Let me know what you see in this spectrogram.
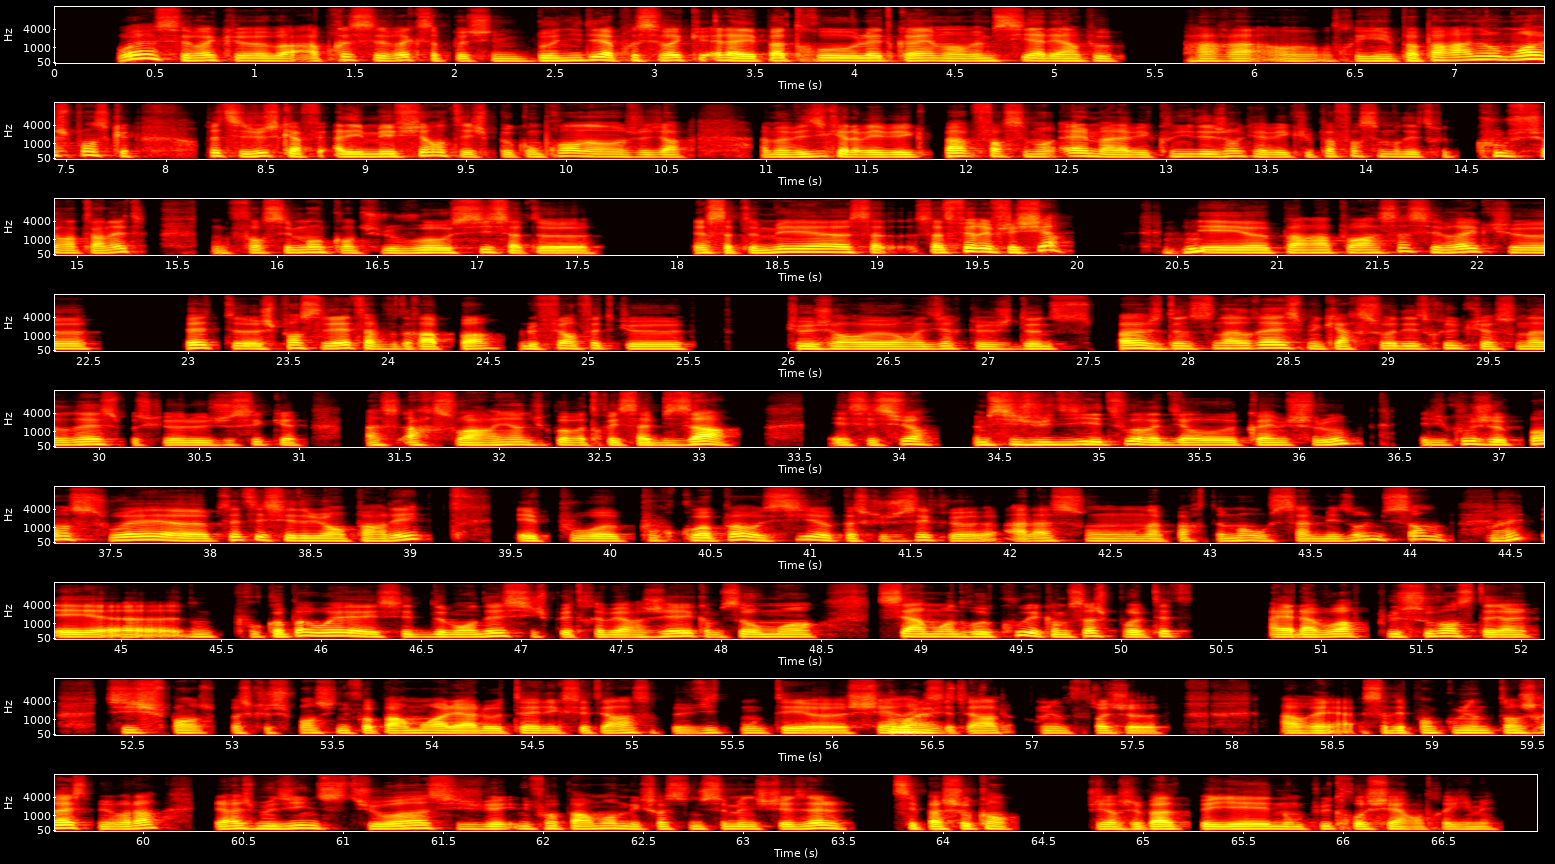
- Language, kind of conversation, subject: French, advice, Comment puis-je rester proche de mon partenaire malgré une relation à distance ?
- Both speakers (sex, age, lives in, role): male, 20-24, France, user; male, 40-44, France, advisor
- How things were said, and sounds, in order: none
